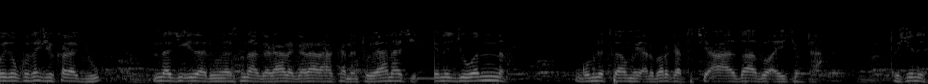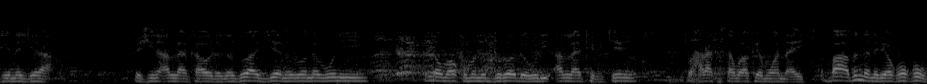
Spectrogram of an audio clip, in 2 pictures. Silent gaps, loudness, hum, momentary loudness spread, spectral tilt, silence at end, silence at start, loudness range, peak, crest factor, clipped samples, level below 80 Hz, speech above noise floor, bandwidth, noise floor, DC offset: none; -46 LUFS; none; 12 LU; -5 dB/octave; 0 s; 0 s; 4 LU; -30 dBFS; 16 dB; under 0.1%; -76 dBFS; 21 dB; 5.8 kHz; -66 dBFS; under 0.1%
